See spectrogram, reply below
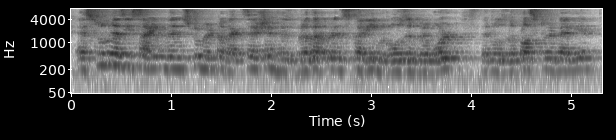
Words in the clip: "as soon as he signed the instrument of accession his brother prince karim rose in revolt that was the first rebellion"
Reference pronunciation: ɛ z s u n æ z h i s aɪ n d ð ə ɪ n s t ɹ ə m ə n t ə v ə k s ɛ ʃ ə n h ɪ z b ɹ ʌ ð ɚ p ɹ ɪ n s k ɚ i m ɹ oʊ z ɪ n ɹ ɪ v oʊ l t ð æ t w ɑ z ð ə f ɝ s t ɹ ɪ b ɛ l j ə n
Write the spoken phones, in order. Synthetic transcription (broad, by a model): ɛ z s u n æ z h i s aɪ n d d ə ɪ n s t ɹ ə m ə n t ə v ə k s ɛ ʃ ə n h ɪ z b ɹ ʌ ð ɚ p ɹ ɪ n s k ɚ i m ɹ oʊ z ɪ n ɹ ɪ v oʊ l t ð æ t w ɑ z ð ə f ɝ s t ɹ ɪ b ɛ l j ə n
